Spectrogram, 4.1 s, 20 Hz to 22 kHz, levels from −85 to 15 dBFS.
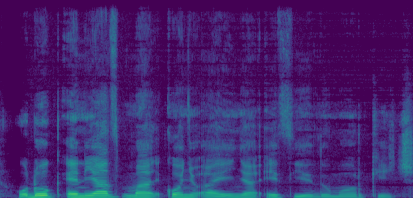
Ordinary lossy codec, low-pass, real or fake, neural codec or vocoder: none; none; real; none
